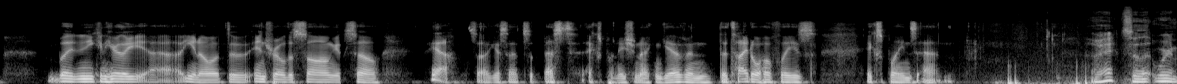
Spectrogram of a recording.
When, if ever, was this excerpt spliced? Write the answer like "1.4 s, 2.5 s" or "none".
3.4 s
